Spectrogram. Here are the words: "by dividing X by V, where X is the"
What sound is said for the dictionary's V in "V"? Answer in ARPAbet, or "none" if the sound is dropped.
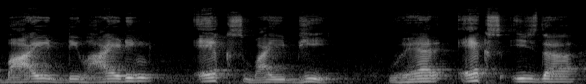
B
